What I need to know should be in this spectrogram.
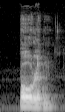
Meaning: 1. Poland (a country in Central Europe) 2. a hamlet in Eemsdelta, Groningen, Netherlands 3. plural of Pool
- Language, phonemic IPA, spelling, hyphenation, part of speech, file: Dutch, /ˈpoːlə(n)/, Polen, Po‧len, proper noun, Nl-Polen.ogg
